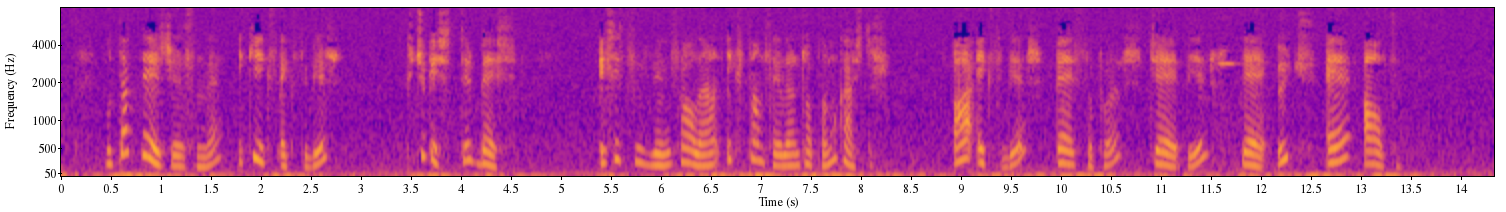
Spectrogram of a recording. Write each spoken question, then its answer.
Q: Eşitsizliğini sağlayan x tam sayıların toplamı kaçtır?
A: Doğru cevap D 3.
